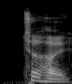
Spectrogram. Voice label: "cheutheui", cantonese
